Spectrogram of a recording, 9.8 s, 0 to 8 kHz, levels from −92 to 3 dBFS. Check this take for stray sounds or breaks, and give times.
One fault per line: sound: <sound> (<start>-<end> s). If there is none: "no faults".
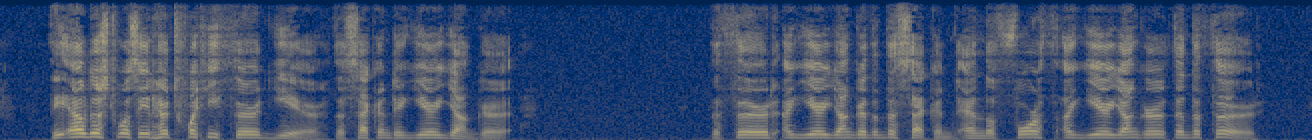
no faults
